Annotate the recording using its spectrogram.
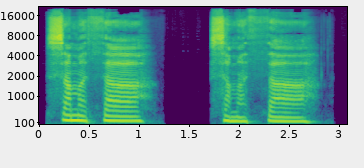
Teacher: Instead of saying 3 separate words, some of the, she connects them and reduces the vowel sounds. It sounds more like some-a-tha, some-a-tha.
